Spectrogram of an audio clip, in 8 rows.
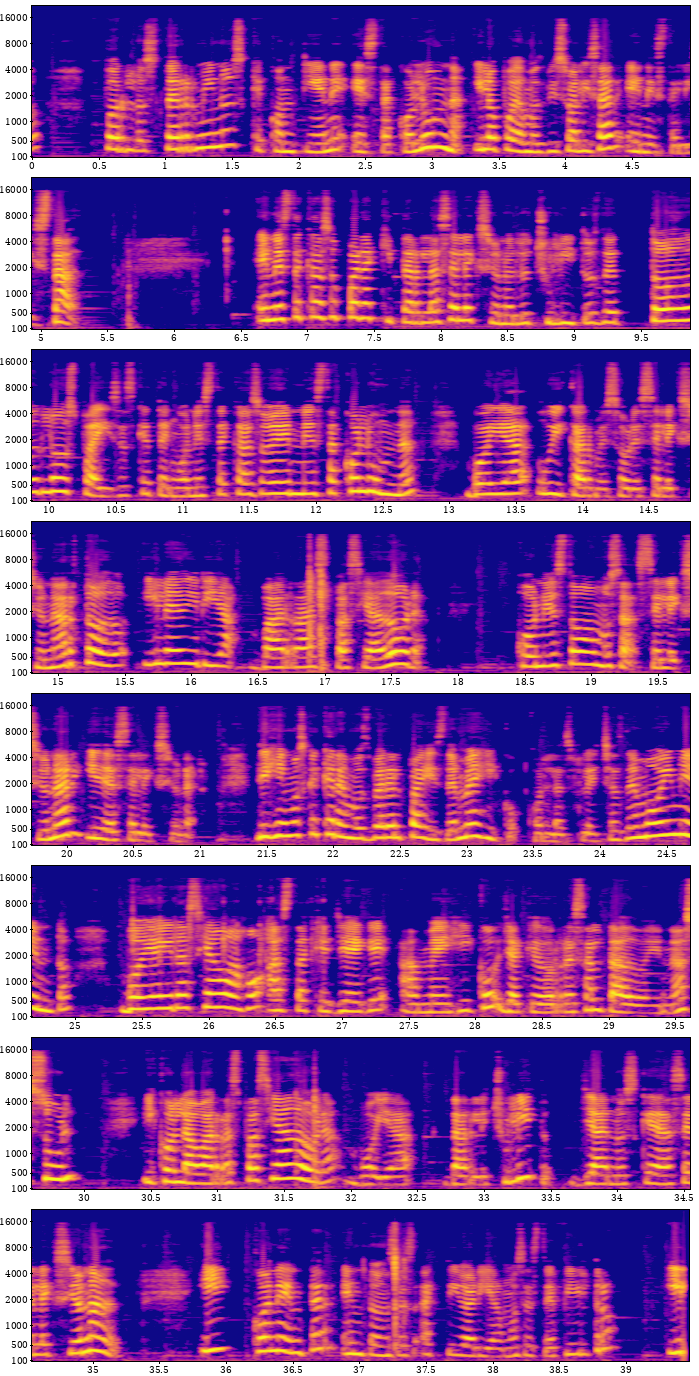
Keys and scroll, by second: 14.9 space, 31.1 space, 35.9 Return.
